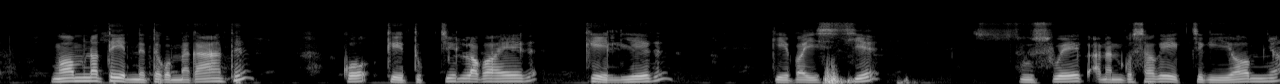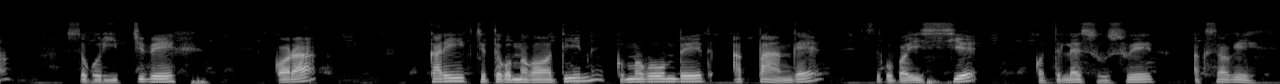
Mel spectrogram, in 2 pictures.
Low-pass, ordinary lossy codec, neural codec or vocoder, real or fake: 7.2 kHz; none; none; real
